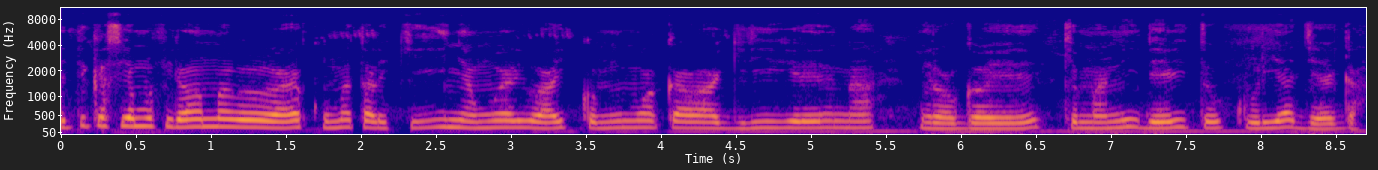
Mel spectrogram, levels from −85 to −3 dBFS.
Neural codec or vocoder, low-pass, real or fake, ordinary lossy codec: none; 7.2 kHz; real; Opus, 24 kbps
